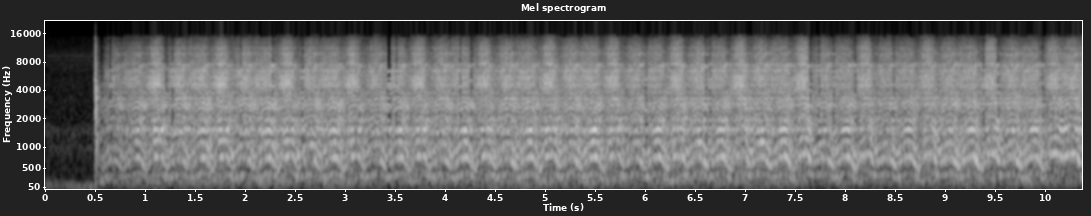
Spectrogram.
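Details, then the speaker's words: 1992 Daihatsu Hijet mini truck, found thrashed, compression good on each cylinder, gauge reads empty; cranks with fuel line off but no fuel comes out, owner unsure if the electric or mechanical fuel pump is at fault or the tank is simply empty. "all right yeah we're not getting anything i know it's got electric fuel pump mechanical fuel pump or just no fuel in it at all"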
